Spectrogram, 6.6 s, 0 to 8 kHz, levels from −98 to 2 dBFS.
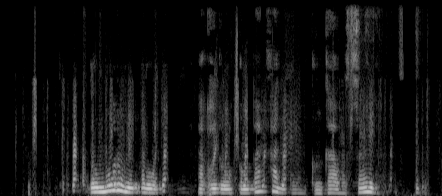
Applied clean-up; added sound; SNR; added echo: neural mask model DeepFilterNet 3.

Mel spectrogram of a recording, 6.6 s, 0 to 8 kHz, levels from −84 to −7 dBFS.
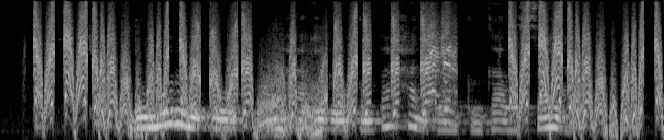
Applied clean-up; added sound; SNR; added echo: none; Scratching (performance technique); -2 dB; reverberation time 0.7 s.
